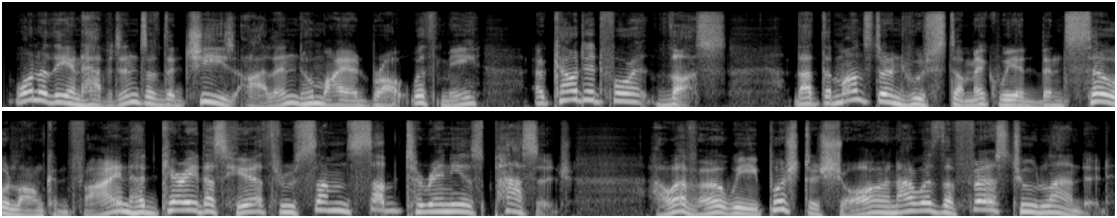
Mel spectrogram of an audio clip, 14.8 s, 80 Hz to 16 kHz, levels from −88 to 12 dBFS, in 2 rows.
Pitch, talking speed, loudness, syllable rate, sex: 170 Hz, 200 wpm, -19 LUFS, 5.6 syllables/s, male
